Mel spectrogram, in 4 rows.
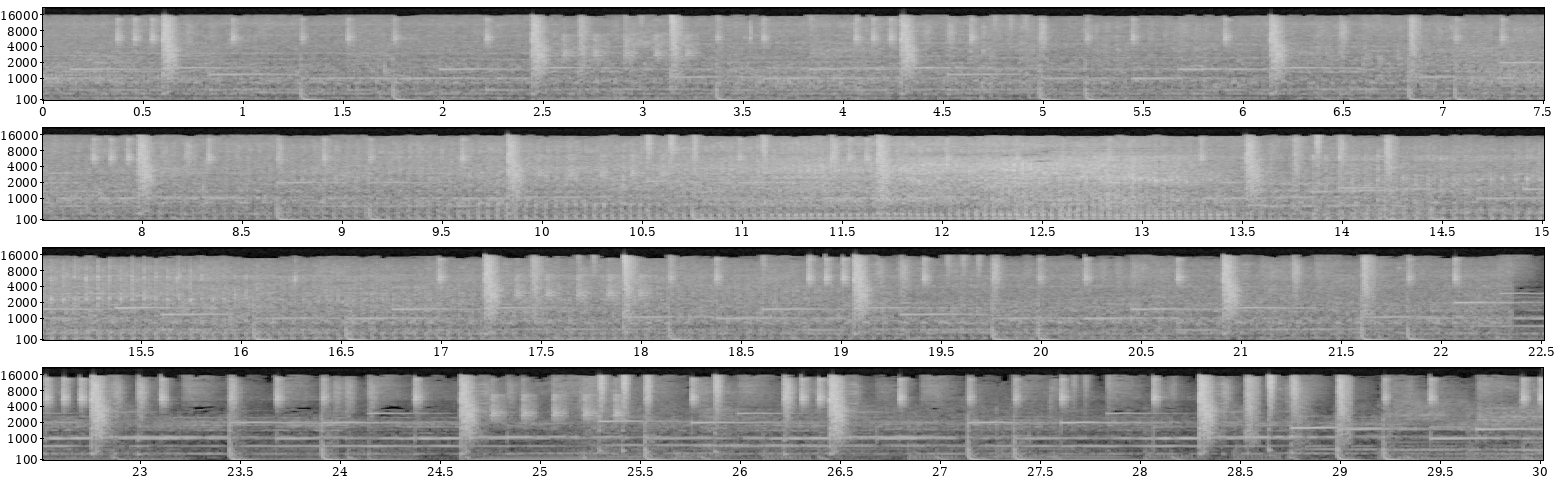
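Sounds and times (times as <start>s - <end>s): motorbike engine passing: 0.0s - 22.2s
electronic music with steady beat: 0.0s - 30.0s.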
